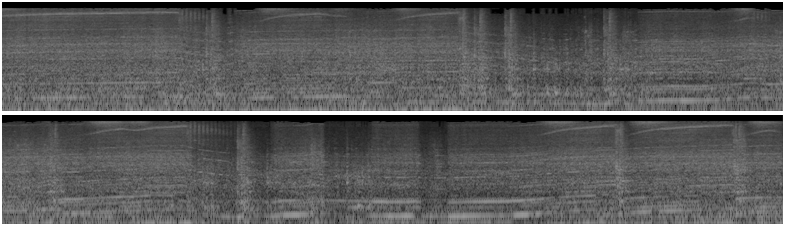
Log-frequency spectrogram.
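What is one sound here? Tyres squeal through corners.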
